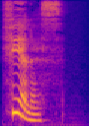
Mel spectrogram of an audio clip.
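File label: "fearless", British English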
